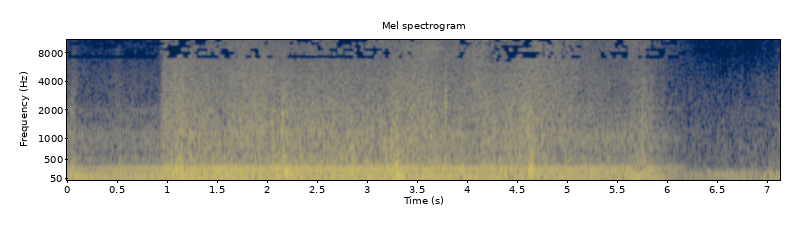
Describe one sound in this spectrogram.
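Water sprays and splashes behind a speeding boat.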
